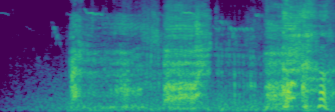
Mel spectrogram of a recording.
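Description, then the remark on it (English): A neighbour's dog growls and snarls in three harsh, rough bursts, fairly loud, with short pauses between them and no one talking. “But that isn't our dog, it's our neighbour's.”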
